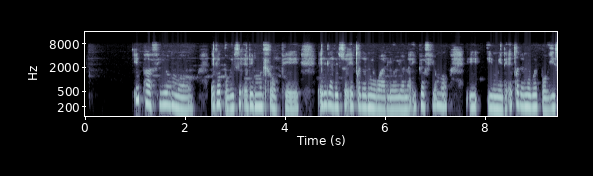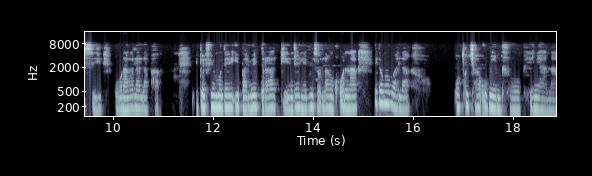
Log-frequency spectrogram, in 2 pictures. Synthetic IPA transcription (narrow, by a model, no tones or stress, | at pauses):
ipʰafjumɔ | ɛlɛb̥ʱoɣisiʔelim̩ɬɔpʰɛ̰ḛlilaliswɛ̰ʔɛǀɛleniɣwalɔjɔna̰ʔipʰefumɔ | imilɛʔɛǀɛleniɣwɛb̥ʱoɣisiuβɔnaɣalalaːpʰa̰ | ipʰefiumɔlejiʔib̥ʱalwɛd̥raɡ̥ʱind͡ʒʱɛŋelizɔ̰laŋ̩kʰɔ̰nailoŋɔβala | oǀʰit͡ʃʰʼaʔuβɛm̩ɬɔpʰɛɲaːna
